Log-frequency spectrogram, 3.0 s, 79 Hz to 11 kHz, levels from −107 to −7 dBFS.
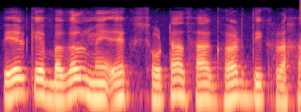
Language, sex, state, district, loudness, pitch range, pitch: Hindi, male, Haryana, Jhajjar, -16 LUFS, 135-165 Hz, 145 Hz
